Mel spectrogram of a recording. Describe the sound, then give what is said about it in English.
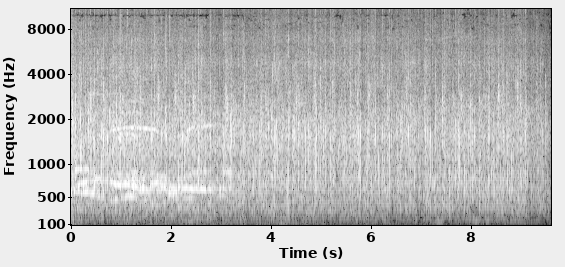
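Conservative Party members outside Conservative Party headquarters in London clap steadily and loudly for the full length, greeting Rishi Sunak as his car pulls up, with cheers and a few whoops rising in the first few seconds before settling into sustained applause. “Outside Conservative Party headquarters in London, members of that party, still in the majority, greeting the person that will become the new prime minister.”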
